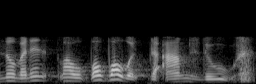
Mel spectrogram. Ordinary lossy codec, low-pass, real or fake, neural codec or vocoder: none; 3.6 kHz; real; none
